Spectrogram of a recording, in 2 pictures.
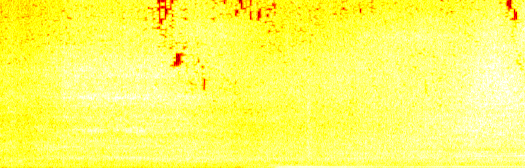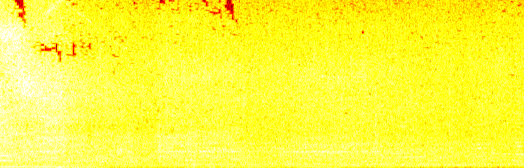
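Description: City street traffic, with a motor vehicle passing close by. A deep, steady engine drone starts about three seconds in, swells with a rush of noise, and cuts off after about four seconds.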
